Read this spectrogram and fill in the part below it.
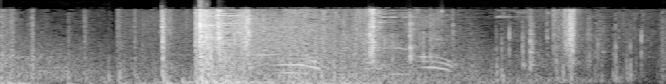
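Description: Gunfire in a Call of Duty Cold War campaign battle, a loud burst of shots and booms with scattered rattling fire, mixed with shouted voices and game effects.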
